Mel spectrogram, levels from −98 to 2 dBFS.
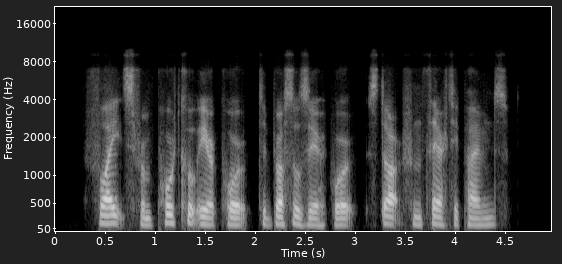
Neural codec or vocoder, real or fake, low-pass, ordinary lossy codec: codec, 16 kHz, 0.8 kbps, ZipCodec; fake; 7.2 kHz; Opus, 24 kbps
